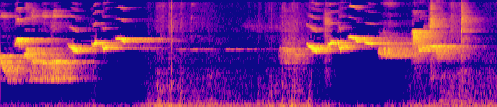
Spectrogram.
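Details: Five-season nest-raised oriental magpie-robin from Dak Lak, singing a pure wild-type lure song. Rising then stepped whistled notes, a pause, and then a fresh run of high sliding whistles ending on a long held note.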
